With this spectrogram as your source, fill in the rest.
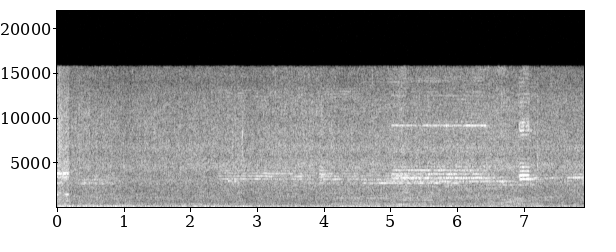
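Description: Tyres hiss on wet tarmac.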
